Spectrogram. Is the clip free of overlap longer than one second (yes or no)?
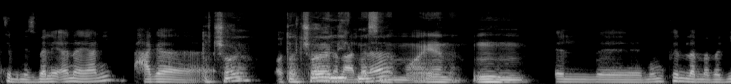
no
